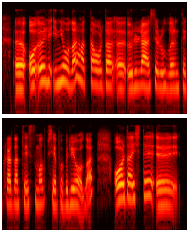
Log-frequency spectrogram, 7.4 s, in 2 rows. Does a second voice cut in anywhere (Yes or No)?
No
